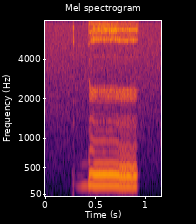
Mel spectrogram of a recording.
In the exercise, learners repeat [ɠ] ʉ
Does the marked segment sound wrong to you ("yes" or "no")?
no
